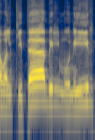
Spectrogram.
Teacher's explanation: یہاں پہ را کو باریک پڑھنا ہے کیونکہ اس سے پہلے یا ساکنہ ہے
